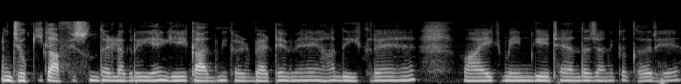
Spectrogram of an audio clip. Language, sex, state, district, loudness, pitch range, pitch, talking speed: Hindi, female, Uttar Pradesh, Hamirpur, -20 LUFS, 175-185 Hz, 180 Hz, 235 wpm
